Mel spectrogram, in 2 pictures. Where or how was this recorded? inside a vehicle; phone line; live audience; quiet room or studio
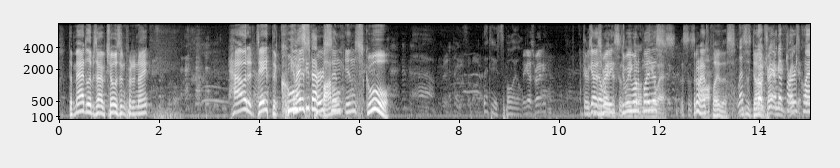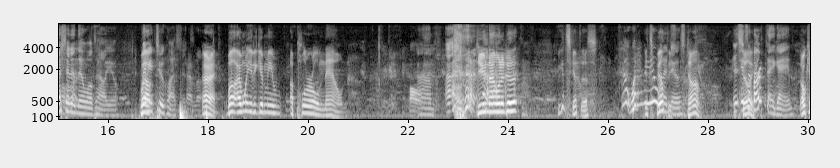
live audience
